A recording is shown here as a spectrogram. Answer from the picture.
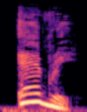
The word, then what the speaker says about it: every: 但是有时候我们就不能加任何的介词，比如说用 every 开头的时候， every 也是两个音节，不注意时会念成 every，没有这个念法。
